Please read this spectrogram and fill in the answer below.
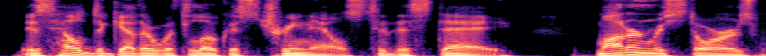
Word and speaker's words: treenail: The fourth secret is treenails, pronounced trunnels.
